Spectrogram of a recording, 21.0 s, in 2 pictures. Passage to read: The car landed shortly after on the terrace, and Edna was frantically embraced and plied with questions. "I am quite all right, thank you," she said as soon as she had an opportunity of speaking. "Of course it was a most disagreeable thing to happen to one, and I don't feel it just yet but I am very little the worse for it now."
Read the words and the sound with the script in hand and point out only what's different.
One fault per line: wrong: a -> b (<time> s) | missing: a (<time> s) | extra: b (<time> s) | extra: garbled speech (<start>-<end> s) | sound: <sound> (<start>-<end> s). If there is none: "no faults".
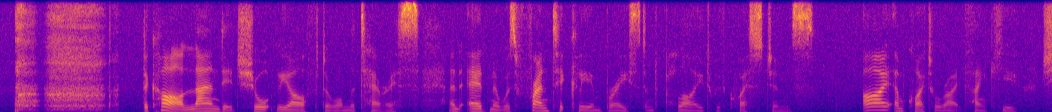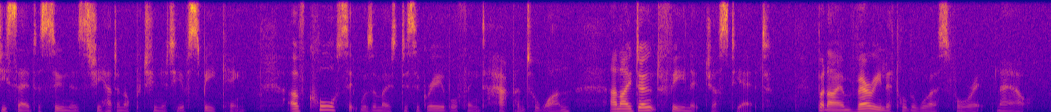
sound: breath (0.1-1.2 s)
